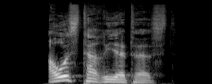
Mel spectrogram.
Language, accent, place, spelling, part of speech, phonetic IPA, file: German, Germany, Berlin, austariertest, verb, [ˈaʊ̯staˌʁiːɐ̯təst], De-austariertest.ogg
- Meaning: inflection of austarieren: 1. second-person singular dependent preterite 2. second-person singular dependent subjunctive II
